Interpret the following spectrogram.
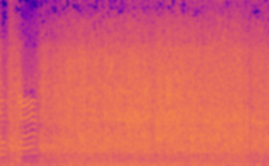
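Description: Steady rushing wind noise buffeting the microphone, heavy in the low end, with a brief voice at the very start.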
